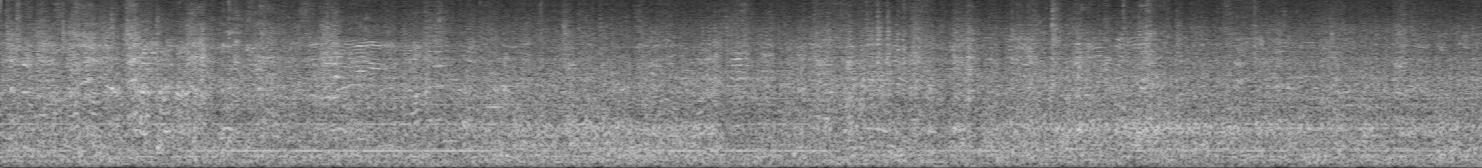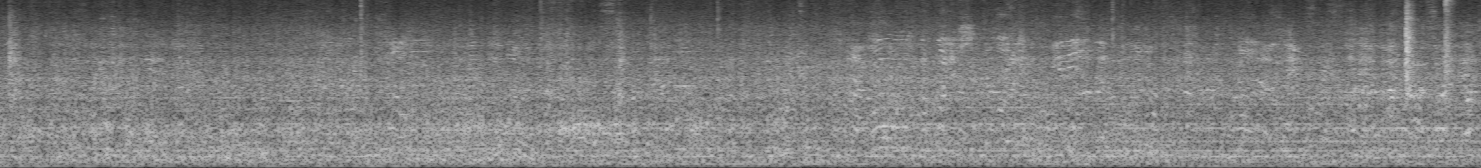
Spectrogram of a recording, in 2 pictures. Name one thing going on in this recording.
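A train rumbles steadily along the rails, heard from inside a carriage.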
